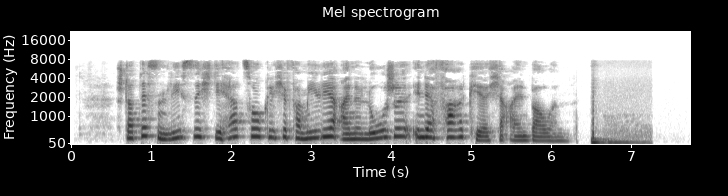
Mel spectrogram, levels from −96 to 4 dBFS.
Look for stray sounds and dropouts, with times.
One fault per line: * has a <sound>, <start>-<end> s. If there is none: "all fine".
* has a thud, 6.5-7.3 s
